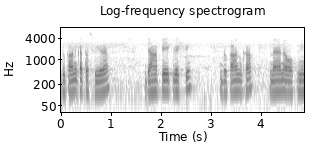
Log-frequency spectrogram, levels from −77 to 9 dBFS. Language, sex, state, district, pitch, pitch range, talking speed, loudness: Hindi, male, Uttar Pradesh, Varanasi, 130 Hz, 125-135 Hz, 170 wpm, -38 LUFS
